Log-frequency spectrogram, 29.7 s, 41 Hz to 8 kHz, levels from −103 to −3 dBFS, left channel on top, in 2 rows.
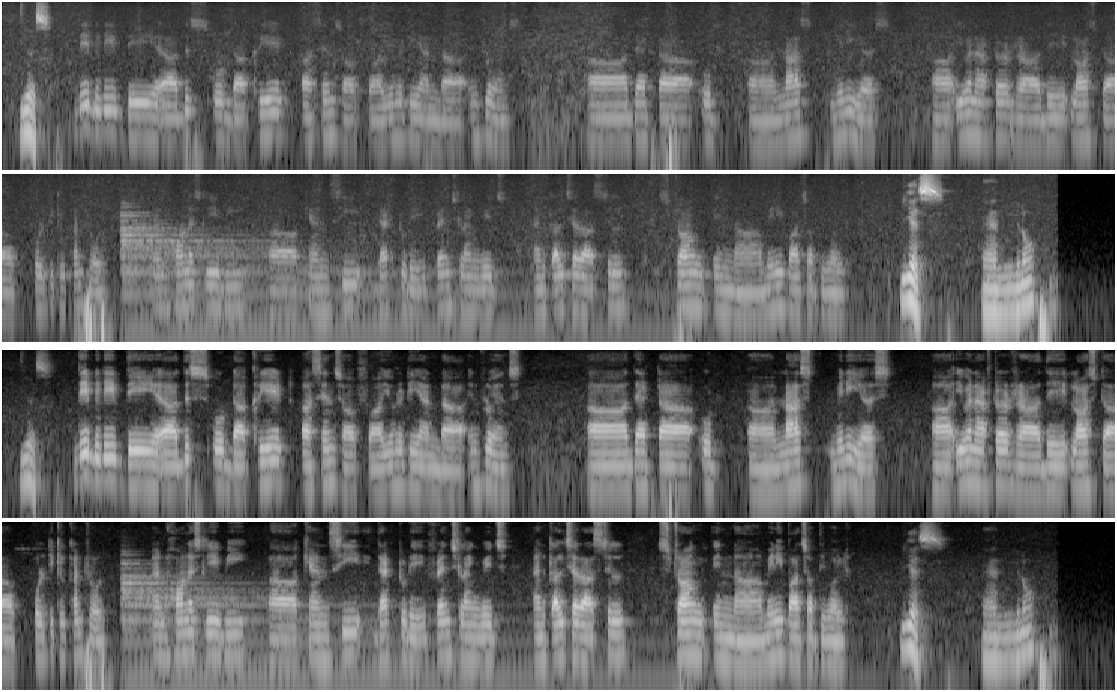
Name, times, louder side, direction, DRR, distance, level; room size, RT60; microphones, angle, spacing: voice 1, 0.2-0.7 16.0-16.1 26.8-27.4 27.9-28.9, left 12 dB, 70° left, 0.4 m, -25 dB
voice 2, 1.0-6.9 7.8-9.5 9.9-11.8 12.4-16.2 16.8-18.1 18.4-21.6 21.9-23.2 23.6-26.1, right 6 dB, 60° right, 0.4 m, -35 dB
sound 1, 16.4-26.0, left 1 dB, 50° left, 2.6 m, -49 dB
12.0 x 5.2 x 5.5 m
head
